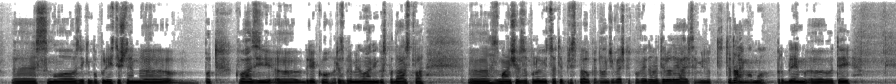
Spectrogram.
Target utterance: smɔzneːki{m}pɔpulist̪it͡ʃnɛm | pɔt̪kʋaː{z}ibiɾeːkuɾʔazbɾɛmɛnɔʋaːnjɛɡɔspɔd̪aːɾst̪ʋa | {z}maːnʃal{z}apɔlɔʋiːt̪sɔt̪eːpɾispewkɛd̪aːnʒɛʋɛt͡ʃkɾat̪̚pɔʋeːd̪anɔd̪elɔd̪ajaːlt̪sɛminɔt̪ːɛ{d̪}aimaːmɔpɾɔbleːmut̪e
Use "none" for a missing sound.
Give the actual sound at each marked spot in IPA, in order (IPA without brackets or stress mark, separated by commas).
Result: m, z, z, z, d̪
